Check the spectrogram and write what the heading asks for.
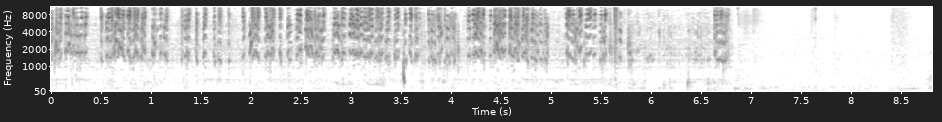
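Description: Dense crackling static with many fine clicks, which cuts off abruptly about seven seconds in, leaving a faint low hum.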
